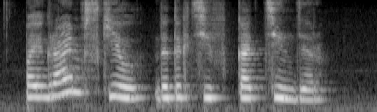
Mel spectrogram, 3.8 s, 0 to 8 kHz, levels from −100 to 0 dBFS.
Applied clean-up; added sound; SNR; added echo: none; none; none; none.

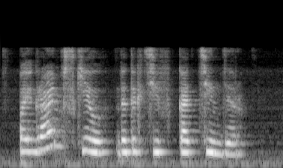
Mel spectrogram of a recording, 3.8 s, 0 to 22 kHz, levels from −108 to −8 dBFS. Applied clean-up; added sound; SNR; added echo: none; none; none; reverberation time 0.3 s.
